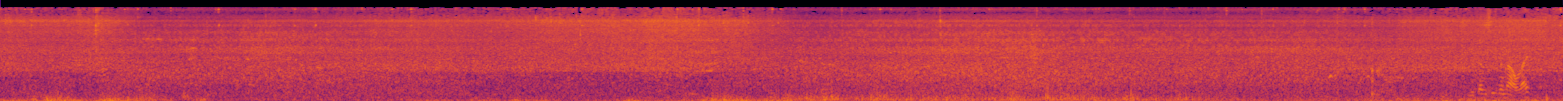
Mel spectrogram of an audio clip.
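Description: Wind buffeting the microphone in gusts, a fluttering rumble over a steady hiss of outdoor noise; the gusts are strongest in the first couple of seconds and again about nine seconds in.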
